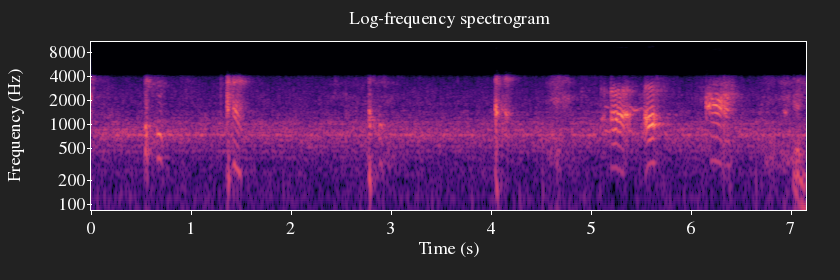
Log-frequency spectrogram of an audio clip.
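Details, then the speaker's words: 16-week-old baby girl gives several short, soft deliberate coughs between babbling, fake coughing for attention; she also learned to fake hiccup the day before; voluntary (fake) cough. "real hiccup fake coughing for attention she learned how to fake hiccup yesterday"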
